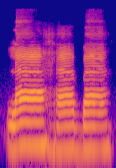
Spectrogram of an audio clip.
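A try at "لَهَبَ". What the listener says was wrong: Hati-hati hanya panjang. Haba.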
